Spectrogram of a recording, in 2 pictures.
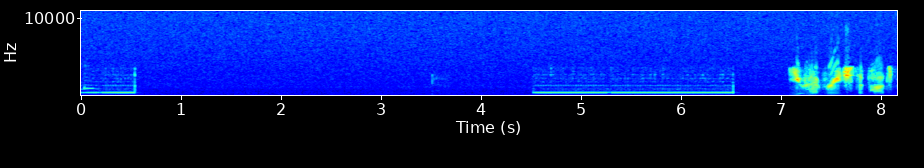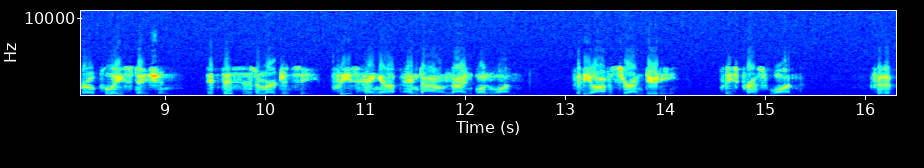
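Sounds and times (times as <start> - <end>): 
telephone line ringback tone: 0.0 - 0.6, 4.5 - 6.6
person speaking on phone: 7.1 - 15.4, 16.1 - 16.2
speech: 7.2 - 15.4.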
